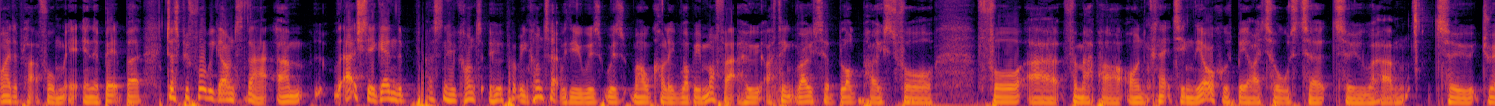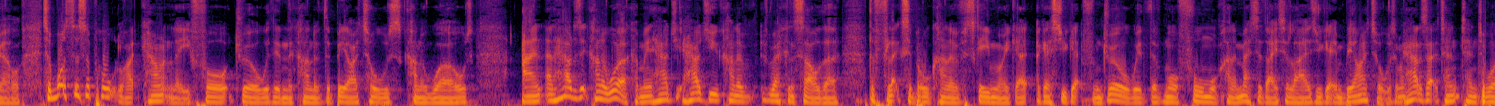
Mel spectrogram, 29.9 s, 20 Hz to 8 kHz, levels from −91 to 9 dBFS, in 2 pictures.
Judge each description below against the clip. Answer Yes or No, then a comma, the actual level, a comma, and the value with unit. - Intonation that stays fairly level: No, average, 4.1 semitones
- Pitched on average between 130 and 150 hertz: No, low, 100 Hz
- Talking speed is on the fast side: Yes, fast, 255 wpm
